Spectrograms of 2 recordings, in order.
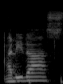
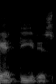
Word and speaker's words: Adidas: I mean, we say Adidas, but I think I think it's closer to Adidas. Oh, I did say it right.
